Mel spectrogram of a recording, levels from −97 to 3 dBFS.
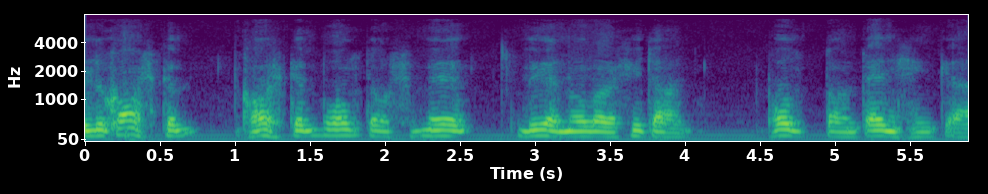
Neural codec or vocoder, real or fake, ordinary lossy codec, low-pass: codec, 44.1 kHz, 7.8 kbps, Pupu-Codec; fake; AAC, 32 kbps; 7.2 kHz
